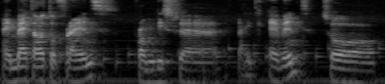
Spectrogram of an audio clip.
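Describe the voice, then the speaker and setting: A man's voice: medium pitch, unhurried, faint music behind. Podcast host man in a roomy echo. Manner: non-native phrasing, soft trailing asides. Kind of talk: hosting an interview podcast.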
